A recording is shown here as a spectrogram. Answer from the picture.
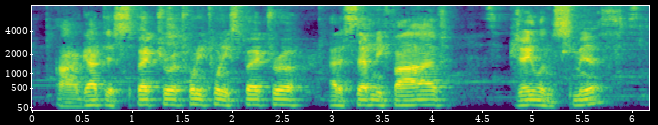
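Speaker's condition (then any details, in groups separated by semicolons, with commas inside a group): No condition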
